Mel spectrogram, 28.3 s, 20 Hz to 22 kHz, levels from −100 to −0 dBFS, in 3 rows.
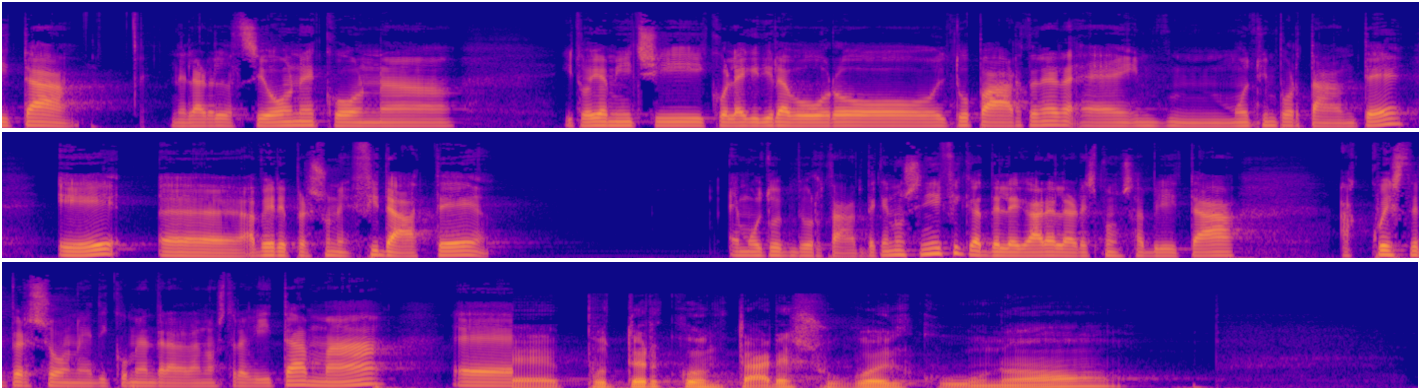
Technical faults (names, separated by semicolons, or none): stereo read as mono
